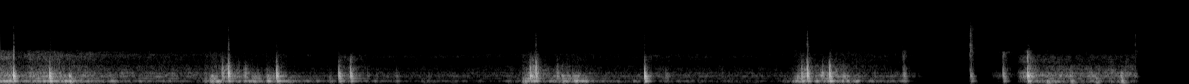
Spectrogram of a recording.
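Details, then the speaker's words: Recorded lung sound played for an exam listening quiz: repeated coarse creaking, grating bursts starting and stopping with breathing, like rubbing hands; pleural friction rub, as with pleural effusion or inflammation. "Y cuando esté sonando el, o sea, el ruidito de lo que está crujiendo, háganlo como si estuviesen llevándolas hacia arriba, ¿ya? Y va, se van a dar de cuenta en un momento va a parar y es justamente como cuando estuviesen ahí haciendo el frote."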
